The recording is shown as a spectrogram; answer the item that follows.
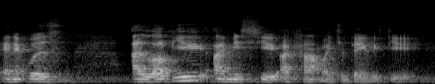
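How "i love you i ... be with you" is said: normal talking voice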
